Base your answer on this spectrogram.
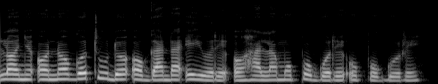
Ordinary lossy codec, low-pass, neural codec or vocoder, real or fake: none; 19.8 kHz; none; real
